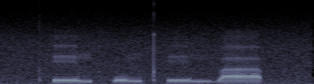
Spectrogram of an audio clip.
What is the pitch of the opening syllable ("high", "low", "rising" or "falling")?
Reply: rising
